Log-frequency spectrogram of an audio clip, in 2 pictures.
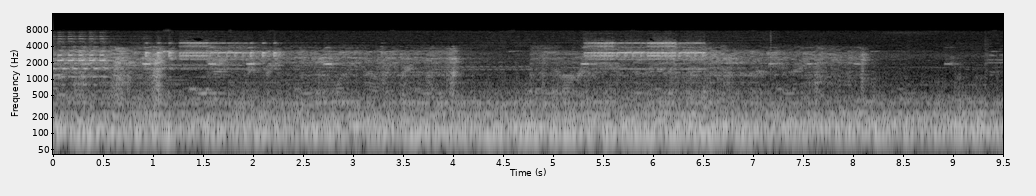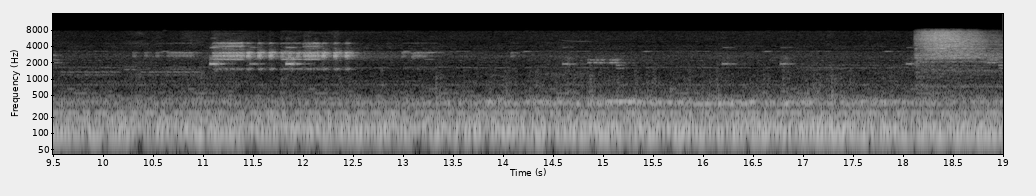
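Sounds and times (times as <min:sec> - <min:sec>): burst of hiss: 0:18.2 - 0:19.0.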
